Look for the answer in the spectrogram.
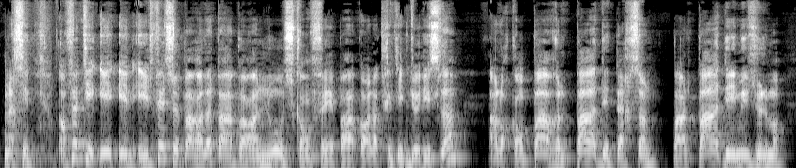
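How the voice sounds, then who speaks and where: A man's voice: fairly high pitch, expressive, fairly quick, hardly any pauses. A man arguing in a heated online debate, insistent and pressing, often stumbling over and repeating words as he pushes his point. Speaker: debate participant.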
